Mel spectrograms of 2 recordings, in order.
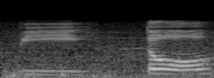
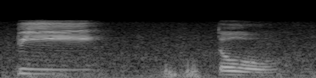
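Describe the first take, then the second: First: The stress is on the second syllable. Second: The stress is on the first syllable. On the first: It means seven. "nilalapatan ng diin sa ikalawang pantig" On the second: It means whistle. "nilalapatan natin ito ng diin sa unang pantig"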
